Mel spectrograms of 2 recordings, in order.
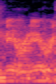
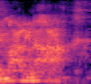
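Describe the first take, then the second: First: Said with a general American pronunciation. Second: Said with an Italian-American pronunciation. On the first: This is how most people say it. "she wouldn't say marinara" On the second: This is how the family says it. "she would say marinara"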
